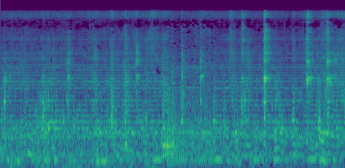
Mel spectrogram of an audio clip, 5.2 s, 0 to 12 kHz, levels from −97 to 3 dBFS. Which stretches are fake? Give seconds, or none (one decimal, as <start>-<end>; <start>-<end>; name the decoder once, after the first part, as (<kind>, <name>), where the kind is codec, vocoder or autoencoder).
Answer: 0.0-2.5 (vocoder, BigVGAN v2); 3.2-5.2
